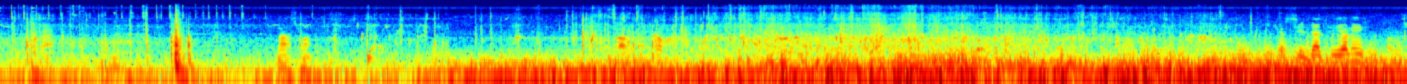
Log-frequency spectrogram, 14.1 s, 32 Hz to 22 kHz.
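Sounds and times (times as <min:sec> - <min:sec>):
small ticks and chirps: 0:00.0 - 0:04.3
wind buffeting microphone: 0:00.0 - 0:14.0.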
